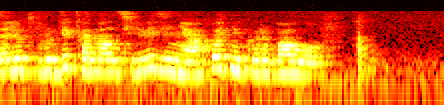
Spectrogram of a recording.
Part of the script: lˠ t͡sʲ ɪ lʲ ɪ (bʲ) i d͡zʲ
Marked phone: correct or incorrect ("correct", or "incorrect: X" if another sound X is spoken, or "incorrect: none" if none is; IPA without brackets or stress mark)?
incorrect: vʲ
